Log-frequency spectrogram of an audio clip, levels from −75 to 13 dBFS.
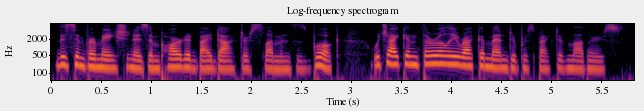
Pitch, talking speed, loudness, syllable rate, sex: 175 Hz, 165 wpm, -20 LUFS, 5.8 syllables/s, female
